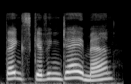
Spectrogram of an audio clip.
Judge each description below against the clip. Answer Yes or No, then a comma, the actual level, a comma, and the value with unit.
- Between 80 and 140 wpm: Yes, slow, 135 wpm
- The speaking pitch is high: Yes, very high, 250 Hz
